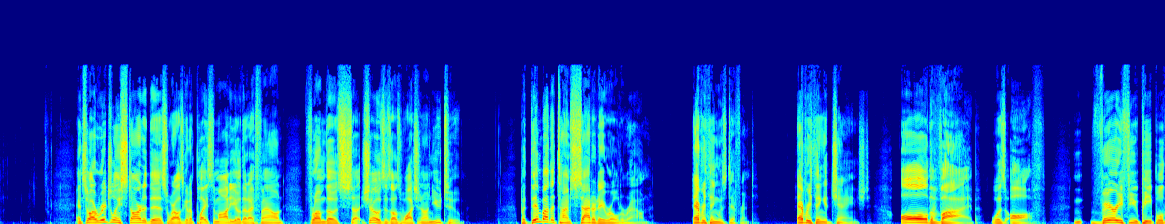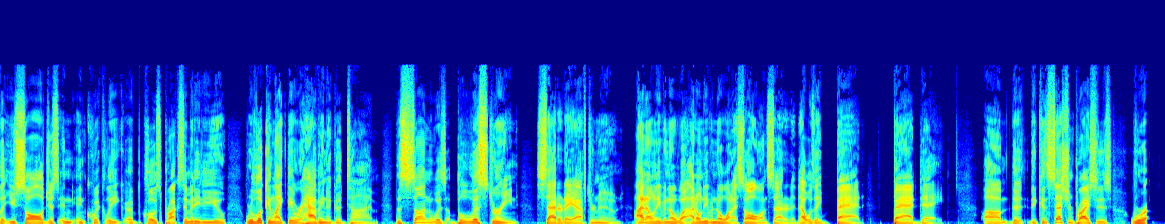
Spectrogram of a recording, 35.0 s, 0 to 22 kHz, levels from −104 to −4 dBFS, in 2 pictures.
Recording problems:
none

